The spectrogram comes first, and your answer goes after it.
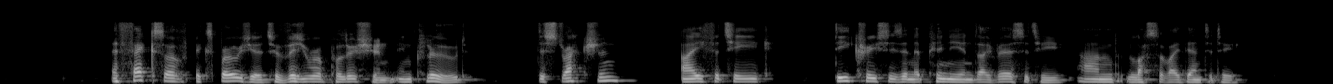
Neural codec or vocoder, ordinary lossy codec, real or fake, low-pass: codec, 16 kHz, 2 kbps, X-Codec, HuBERT features, trained on balanced general audio; none; fake; 7.2 kHz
